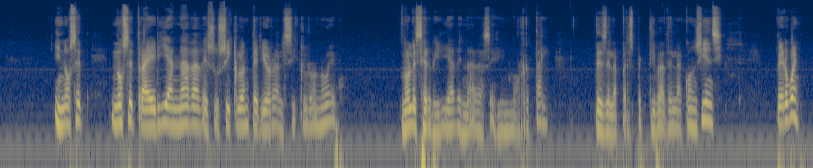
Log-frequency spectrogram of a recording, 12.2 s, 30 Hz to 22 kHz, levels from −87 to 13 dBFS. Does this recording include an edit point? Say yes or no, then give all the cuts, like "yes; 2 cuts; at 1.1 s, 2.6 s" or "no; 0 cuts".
no; 0 cuts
